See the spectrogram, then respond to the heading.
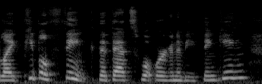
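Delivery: ordinary talk, nothing marked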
